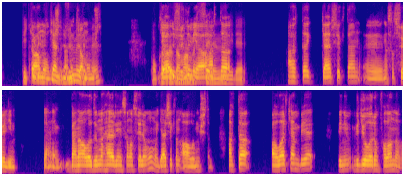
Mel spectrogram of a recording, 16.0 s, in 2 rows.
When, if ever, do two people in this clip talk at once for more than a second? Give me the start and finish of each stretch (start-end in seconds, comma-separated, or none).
0.5-2.0, 3.1-4.6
